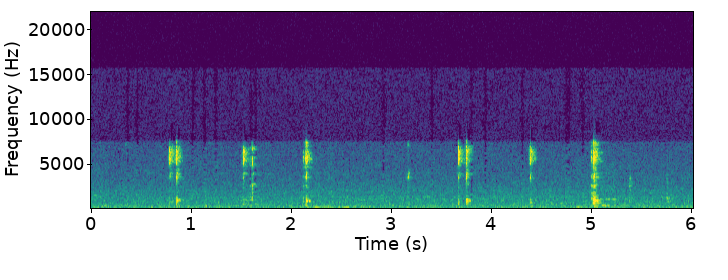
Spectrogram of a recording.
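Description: Faint computer mouse button clicks, about one a second, several of them in quick pairs, as raster layers are selected and dragged.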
